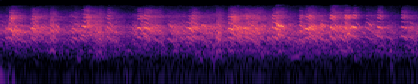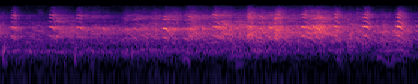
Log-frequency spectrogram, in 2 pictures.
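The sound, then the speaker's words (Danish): A flock of jackdaws calling nonstop, a dense chorus of short, squeaky, high-pitched chirps overlapping throughout at a fairly steady loudness, with no talking. “Og det lyder jo meget som at slå øh, smut på sådan en frossen sø, ikke?”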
